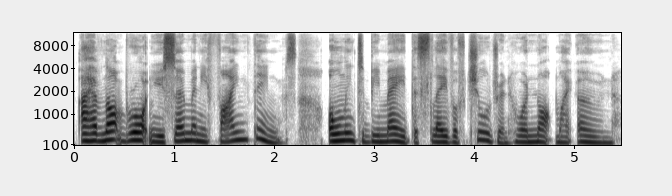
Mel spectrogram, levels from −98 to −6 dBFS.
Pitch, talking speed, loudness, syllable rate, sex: 195 Hz, 240 wpm, -19 LUFS, 5.4 syllables/s, female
